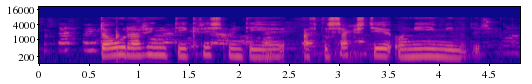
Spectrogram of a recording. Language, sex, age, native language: Icelandic, female, 13, Icelandic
